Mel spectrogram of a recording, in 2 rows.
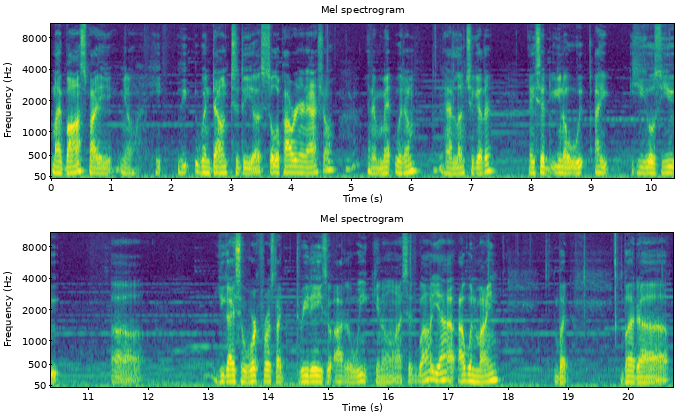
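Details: Adult man with residual aphasia from a massive stroke about 3 years earlier, before brain training; much language regained but fluency still impaired, with word-finding pauses; aphasia.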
